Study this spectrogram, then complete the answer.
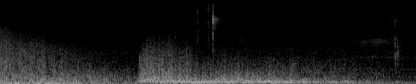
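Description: Artillery fire in a Napoleonic war video game set at the Battle of Friedland: a deep, rumbling cannon boom rolls out over a low, steady background, followed by a few faint distant clicks.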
